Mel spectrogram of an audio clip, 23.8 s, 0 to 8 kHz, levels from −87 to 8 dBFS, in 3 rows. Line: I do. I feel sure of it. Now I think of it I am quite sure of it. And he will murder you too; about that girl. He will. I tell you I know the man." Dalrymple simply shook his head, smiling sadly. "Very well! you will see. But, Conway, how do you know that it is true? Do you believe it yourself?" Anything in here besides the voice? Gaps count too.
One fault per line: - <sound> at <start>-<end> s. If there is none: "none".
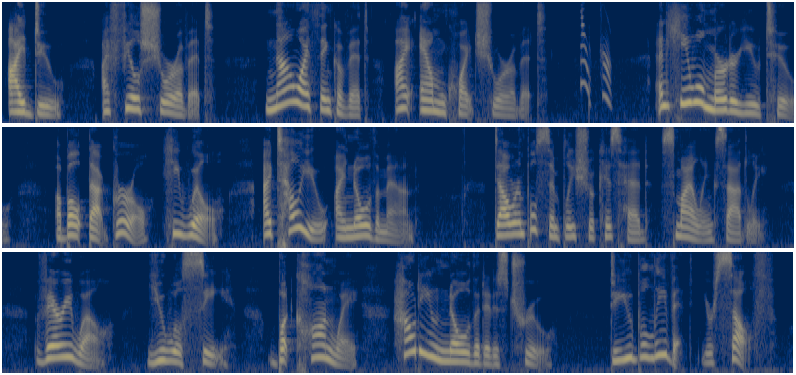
- chirp at 5.8-6.1 s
